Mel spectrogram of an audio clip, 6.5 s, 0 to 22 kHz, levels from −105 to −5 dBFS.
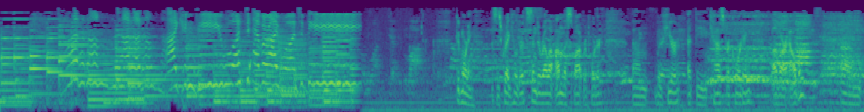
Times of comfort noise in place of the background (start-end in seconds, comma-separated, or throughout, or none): none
